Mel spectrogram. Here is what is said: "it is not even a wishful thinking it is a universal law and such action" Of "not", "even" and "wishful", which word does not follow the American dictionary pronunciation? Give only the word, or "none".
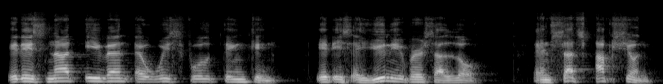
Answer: wishful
